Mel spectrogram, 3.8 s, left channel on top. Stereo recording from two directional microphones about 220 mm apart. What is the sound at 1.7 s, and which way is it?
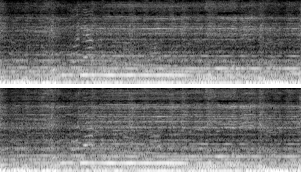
Music, 45° right (ahead or behind).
